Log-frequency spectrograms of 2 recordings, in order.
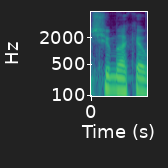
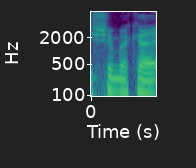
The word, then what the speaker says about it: Schumacher: I know, but I'm trying to say it in an English way. Oh, okay. But Schumacher is the way the Germans would say it.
